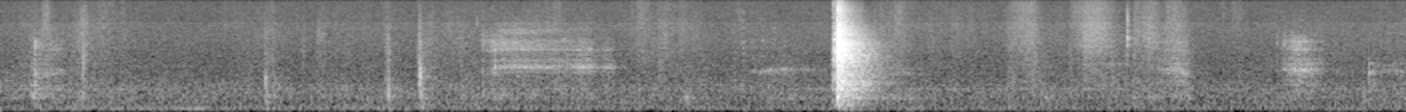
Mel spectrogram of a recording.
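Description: Fabric rustles softly as a shirt is shaken and pulled.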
